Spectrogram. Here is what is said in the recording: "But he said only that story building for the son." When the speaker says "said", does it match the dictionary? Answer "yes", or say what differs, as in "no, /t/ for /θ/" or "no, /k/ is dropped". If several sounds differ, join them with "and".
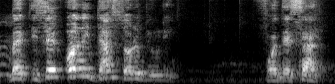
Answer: no, /d/ is dropped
